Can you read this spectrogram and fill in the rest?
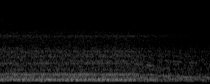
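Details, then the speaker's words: Lincoln Electric Aspect 230 AC/DC water-cooled TIG welder powered on by its rear switch: the cooling fan spins up with a steady tone, holds full speed, then drops back in pitch and loudness. This is its normal fast startup. "So you can see it's a very fast startup procedure. The fan goes up to full speed and then comes right back down,"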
